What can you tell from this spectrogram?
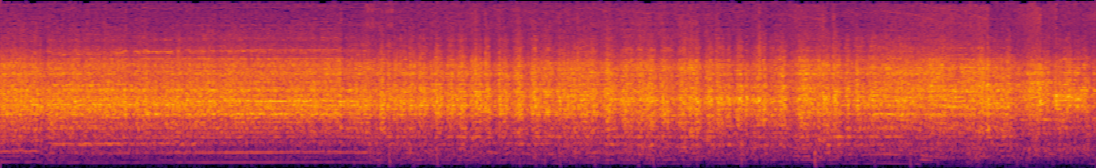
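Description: Ford Escort rally car's engine running at speed, heard from inside the cabin, over a steady hiss of tyre spray off the wet road.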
